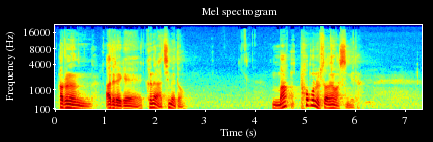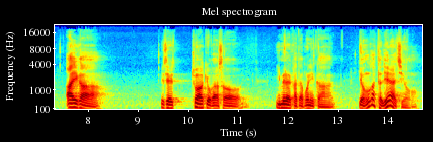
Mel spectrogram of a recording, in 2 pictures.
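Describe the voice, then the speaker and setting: A man, a guest pastor, delivering a sermon, preaching emphatically with sharp swings between soft and loud and acting out the people in his stories. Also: mid-range voice, animated, a little slow, pauses often. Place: church sanctuary. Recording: long church-hall reverb.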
